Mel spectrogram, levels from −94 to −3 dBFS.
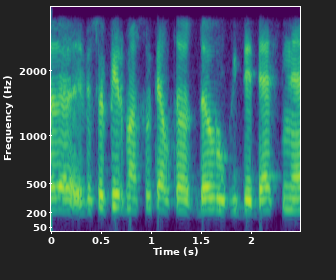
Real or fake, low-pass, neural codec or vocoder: real; 3.6 kHz; none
